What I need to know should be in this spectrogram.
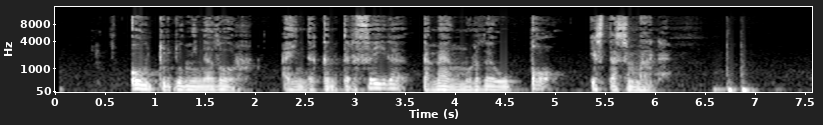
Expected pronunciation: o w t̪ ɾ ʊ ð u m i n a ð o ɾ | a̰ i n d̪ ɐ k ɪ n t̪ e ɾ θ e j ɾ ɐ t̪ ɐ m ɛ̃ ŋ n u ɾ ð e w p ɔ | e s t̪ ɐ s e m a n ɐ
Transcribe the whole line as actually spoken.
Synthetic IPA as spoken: o w t̪ ɾ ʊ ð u m i n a ð o ɾ | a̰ i n d̪ ɐ k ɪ n t̪ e ɾ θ e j ɾ ɐ t̪ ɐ m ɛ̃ ŋ m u ɾ ð e w p ɔ | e s t̪ ɐ s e m a n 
